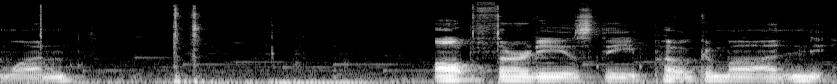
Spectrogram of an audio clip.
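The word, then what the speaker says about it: Pokémon: I just know that the Pokemon E is like... I'm pretty sure you're always supposed to pronounce it A. Pokemon. Because it's A in Pokemon and, like, Beyonce. So...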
